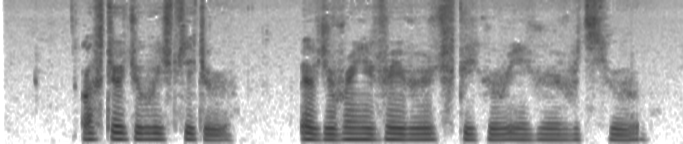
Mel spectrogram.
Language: English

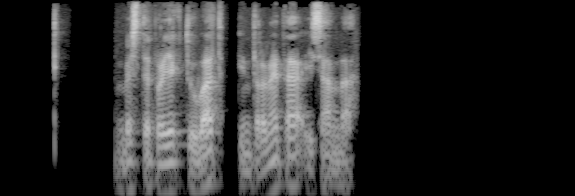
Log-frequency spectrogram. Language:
Basque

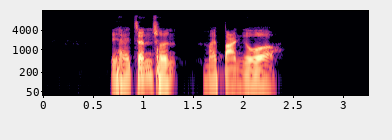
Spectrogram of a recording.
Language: Cantonese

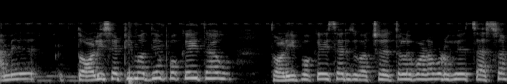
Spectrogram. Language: Odia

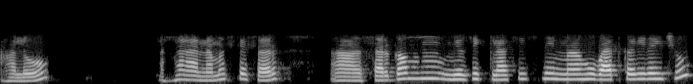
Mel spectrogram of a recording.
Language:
Gujarati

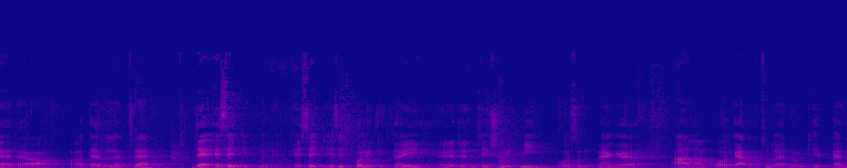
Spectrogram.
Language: Hungarian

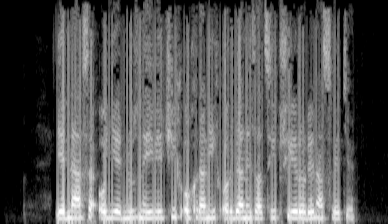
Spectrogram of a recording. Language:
Czech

